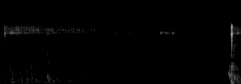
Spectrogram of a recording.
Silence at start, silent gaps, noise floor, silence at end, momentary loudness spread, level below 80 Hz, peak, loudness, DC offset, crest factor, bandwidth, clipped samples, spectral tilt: 0.1 s; none; -77 dBFS; 2.3 s; 18 LU; -74 dBFS; -2 dBFS; -34 LUFS; under 0.1%; 38 dB; 7 kHz; under 0.1%; 1.5 dB/octave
